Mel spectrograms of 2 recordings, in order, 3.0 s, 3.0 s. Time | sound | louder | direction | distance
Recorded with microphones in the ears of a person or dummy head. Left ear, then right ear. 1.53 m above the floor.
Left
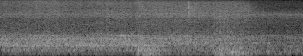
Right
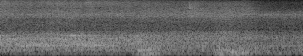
1.4 | a bird | left 2 dB | 70° left (ahead or behind) | 0.8 m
